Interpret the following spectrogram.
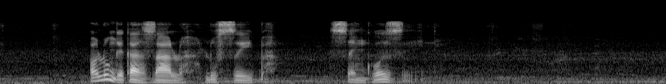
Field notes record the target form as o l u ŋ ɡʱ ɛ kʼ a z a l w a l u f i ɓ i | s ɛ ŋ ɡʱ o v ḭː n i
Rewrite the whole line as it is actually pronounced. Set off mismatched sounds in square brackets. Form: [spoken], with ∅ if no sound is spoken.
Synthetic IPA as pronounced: o l u ŋ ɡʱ ɛ kʼ a z a l w a l u [s] i ɓ [a] | s ɛ ŋ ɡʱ o [z] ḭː n i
